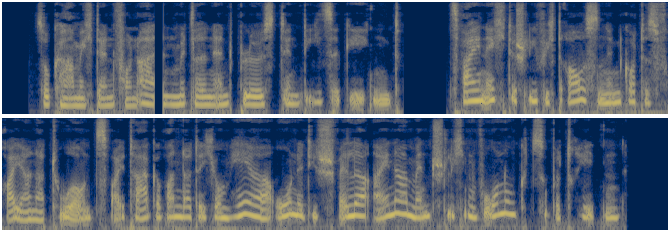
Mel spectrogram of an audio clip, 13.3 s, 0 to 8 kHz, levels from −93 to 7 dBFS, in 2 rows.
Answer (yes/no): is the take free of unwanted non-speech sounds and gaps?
no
